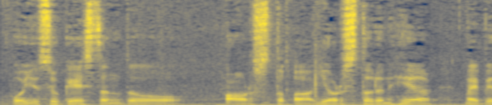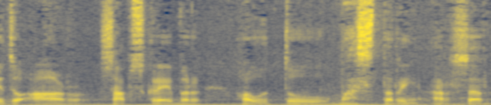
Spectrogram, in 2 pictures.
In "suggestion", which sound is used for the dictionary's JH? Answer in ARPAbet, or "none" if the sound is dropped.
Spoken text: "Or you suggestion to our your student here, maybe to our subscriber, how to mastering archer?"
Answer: none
